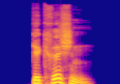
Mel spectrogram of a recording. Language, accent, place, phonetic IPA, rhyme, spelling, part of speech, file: German, Germany, Berlin, [ɡəˈkʁɪʃn̩], -ɪʃn̩, gekrischen, verb, De-gekrischen.ogg
- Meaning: past participle of kreischen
